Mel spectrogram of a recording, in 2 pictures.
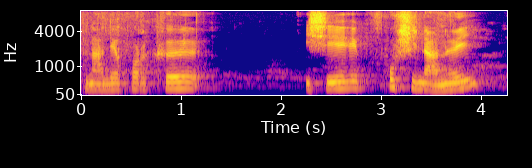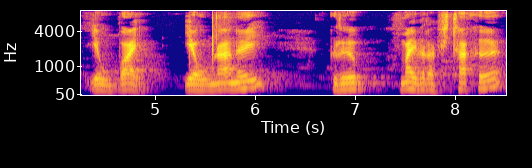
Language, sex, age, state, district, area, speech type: Bodo, female, 60+, Assam, Baksa, urban, spontaneous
